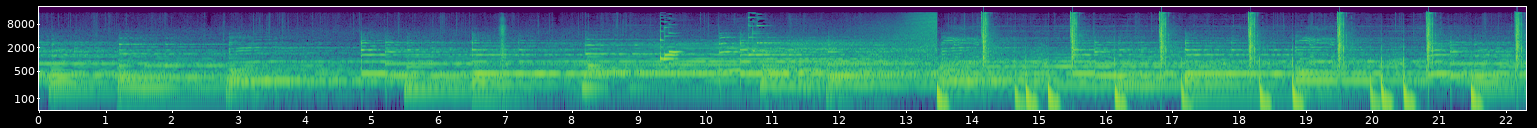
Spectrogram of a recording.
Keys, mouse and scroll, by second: 0.6 shift+click, 2.1 shift+click, 3.0 shift+click, 4.3 shift+click, 5.2 shift+click, 6.0 shift+click, 6.6 shift+click, 7.4 shift+click, 8.2 shift+click, 9.4 shift+click, 10.3 shift+click, 11.4 shift+click, 11.9 shift+click, 12.6 shift+click, 13.2 shift+click.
